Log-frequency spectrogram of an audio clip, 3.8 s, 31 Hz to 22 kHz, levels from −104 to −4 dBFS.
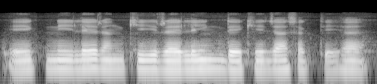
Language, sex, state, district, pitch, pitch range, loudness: Hindi, male, Arunachal Pradesh, Lower Dibang Valley, 100 Hz, 95-100 Hz, -18 LUFS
